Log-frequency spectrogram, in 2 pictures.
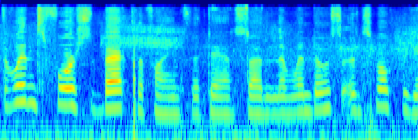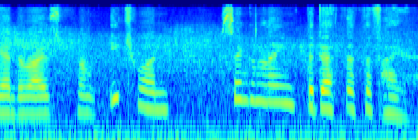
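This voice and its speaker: A woman narrating a visual novel let's play aloud, her voice slightly high. She reads the story playfully and keeps breaking off for jokey asides. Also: animated, normal speed, a little mellow, slight background noise, rough recording.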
